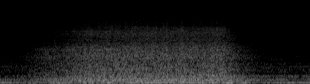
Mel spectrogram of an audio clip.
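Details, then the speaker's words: Dirty, very loud NuTone bathroom exhaust fan after cleaning with alcohol and drying, before bearing greasing: steady airy whoosh and low hum without rattling or grinding; sounds a lot better now. "sounds a lot better now too it already sounds better"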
